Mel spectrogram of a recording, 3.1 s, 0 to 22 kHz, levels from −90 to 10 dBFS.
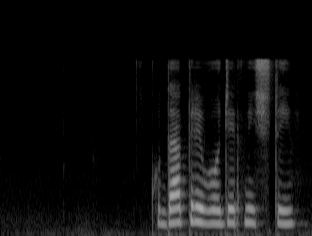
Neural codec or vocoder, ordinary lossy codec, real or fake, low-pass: codec, 16 kHz, 1 kbps, FunCodec, trained on LibriTTS, 50 frames a second; none; fake; none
